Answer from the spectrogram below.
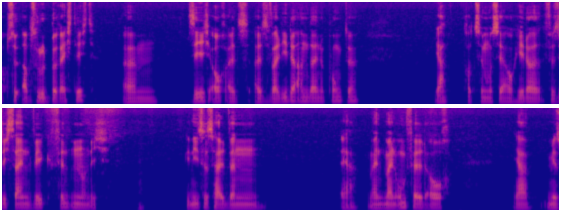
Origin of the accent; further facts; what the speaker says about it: Germany; Da sind wir aus Deutschland sehr, sehr verwöhnt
